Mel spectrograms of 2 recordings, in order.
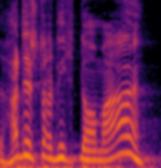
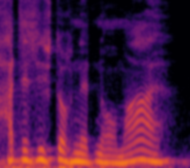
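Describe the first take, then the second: First: It is said somewhat louder. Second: It is said at a quiet, normal volume.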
